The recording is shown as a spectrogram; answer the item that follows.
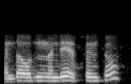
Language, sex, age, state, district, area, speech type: Telugu, male, 30-45, Andhra Pradesh, Kadapa, rural, conversation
